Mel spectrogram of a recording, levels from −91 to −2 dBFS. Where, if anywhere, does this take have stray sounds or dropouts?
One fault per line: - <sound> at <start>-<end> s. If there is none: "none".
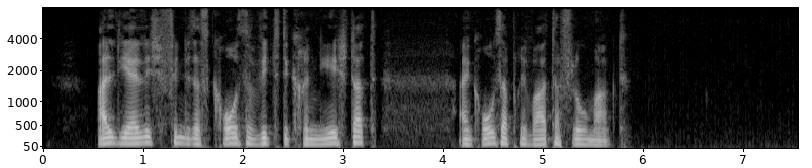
none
